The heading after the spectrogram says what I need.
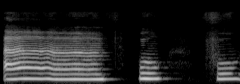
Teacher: Keep your tongue straight, and you are keeping the sound in your nose for a longer time. Fu, fu, give hams in fa for the circle lips. The sound is short.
